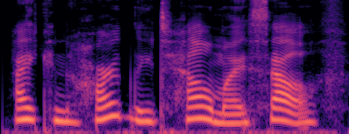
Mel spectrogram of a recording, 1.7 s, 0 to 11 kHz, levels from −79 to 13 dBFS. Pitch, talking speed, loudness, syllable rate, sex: 235 Hz, 170 wpm, -16 LUFS, 4.4 syllables/s, female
